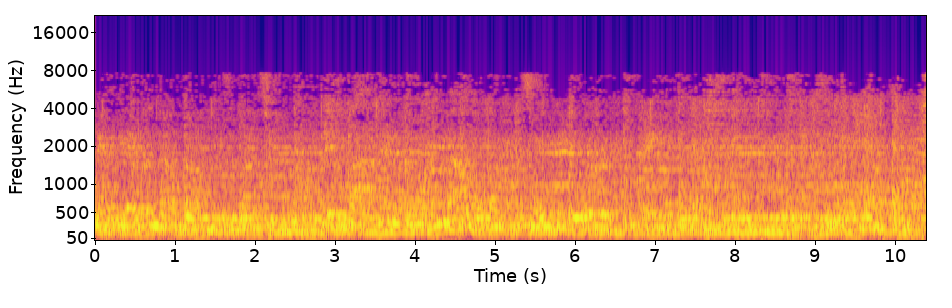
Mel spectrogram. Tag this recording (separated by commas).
Music, Rock and roll, Rock music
